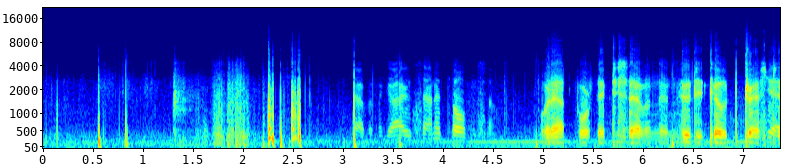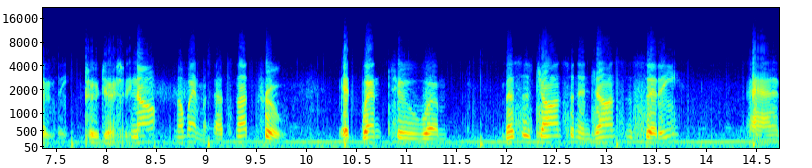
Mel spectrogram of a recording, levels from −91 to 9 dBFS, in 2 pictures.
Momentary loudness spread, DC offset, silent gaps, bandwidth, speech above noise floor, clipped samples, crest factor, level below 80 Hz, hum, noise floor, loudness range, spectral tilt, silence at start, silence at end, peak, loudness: 19 LU; under 0.1%; none; 9 kHz; 26 dB; under 0.1%; 22 dB; -50 dBFS; none; -52 dBFS; 6 LU; -7 dB/octave; 0.25 s; 0 s; -6 dBFS; -26 LUFS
